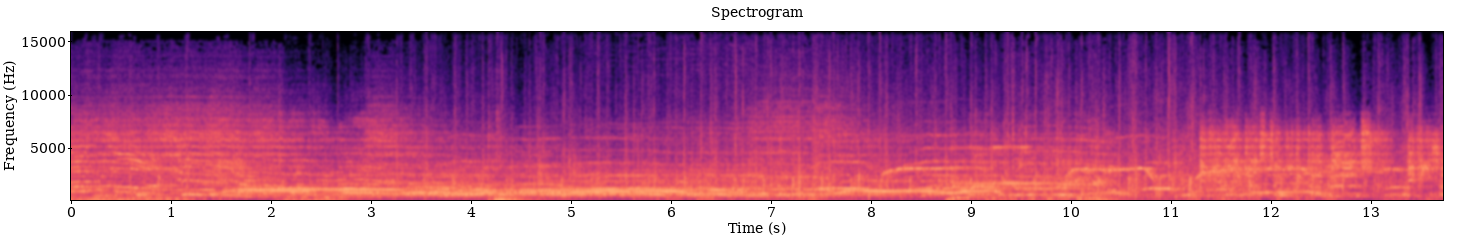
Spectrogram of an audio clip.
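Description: A crowd of young people cheers and sings along loudly.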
